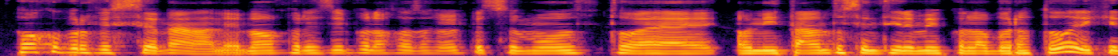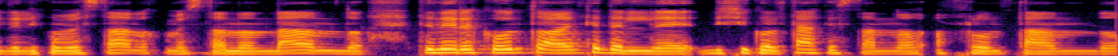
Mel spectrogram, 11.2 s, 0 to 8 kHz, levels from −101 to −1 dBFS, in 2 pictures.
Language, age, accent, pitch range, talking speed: Italian, 20-39, native, 145-165 Hz, 170 wpm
